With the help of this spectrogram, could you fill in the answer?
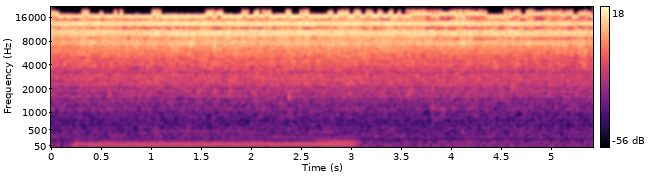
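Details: Shurflo RV water pump, running off battery with a partly open faucet: a steady low pump hum runs about three seconds, then shuts off cleanly, a smooth short cycle with water flowing. Normal pump cycling.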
